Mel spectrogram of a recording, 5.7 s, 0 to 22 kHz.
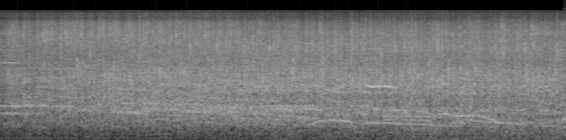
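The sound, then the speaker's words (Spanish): A crowd applauds steadily, a dense wash of many hands clapping at constant loudness throughout, with faint cheers or whistles rising through the noise near the end. The applause honours the young cadets of Chapultepec Castle, 141 years after that day. “Brindaremos un aplauso a los cadetes, los que cayeron en combate, los prisioneros y los que lograron escapar de las balas enemigas.”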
